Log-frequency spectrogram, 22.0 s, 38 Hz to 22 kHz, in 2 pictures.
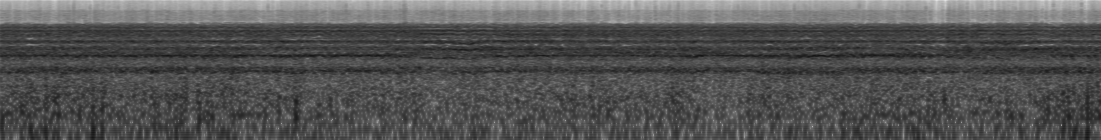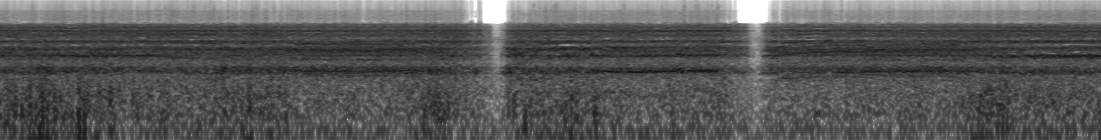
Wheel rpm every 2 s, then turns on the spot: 230, 230, 220, 230, 220, 220, 220, 180, 160, 150, 210.
none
